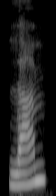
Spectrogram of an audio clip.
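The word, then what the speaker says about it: lamb: जब एम के बाद बी आए तो बी अक्सर साइलेट होता है। उदाहरण लम लैंप बम बम थंब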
